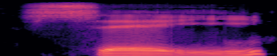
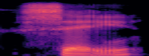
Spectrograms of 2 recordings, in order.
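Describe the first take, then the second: First: The word is drawn out very slowly. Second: The word is said at normal speed. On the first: "if I say say really slowly" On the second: "as most English speakers would pronounce it"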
